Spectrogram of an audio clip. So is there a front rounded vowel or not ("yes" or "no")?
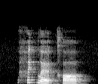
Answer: yes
